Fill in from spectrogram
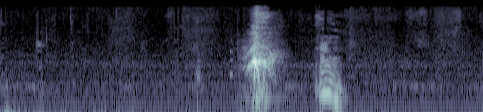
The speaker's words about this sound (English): I'm about to sneeze.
